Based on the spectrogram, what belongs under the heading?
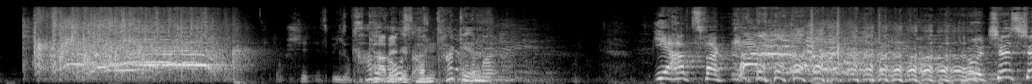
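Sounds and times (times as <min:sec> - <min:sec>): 
crowd applause sound effect from soundboard: 0:00.2 - 0:02.6, 0:07.5 - 0:09.6
speech: 0:03.0 - 0:05.1, 0:06.6 - 0:10.3
laughter: 0:07.3 - 0:10.2.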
